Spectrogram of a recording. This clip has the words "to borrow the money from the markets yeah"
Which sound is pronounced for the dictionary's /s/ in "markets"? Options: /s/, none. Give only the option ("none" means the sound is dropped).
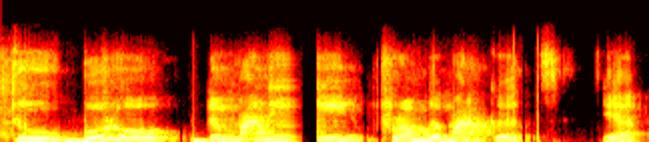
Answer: none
